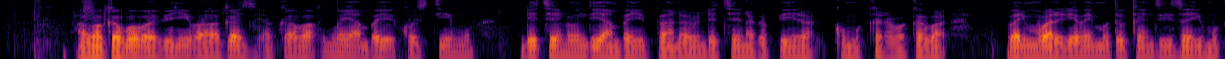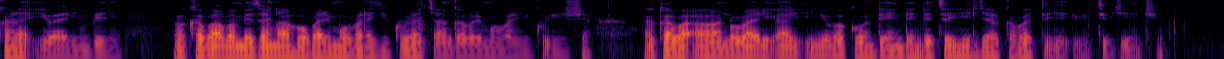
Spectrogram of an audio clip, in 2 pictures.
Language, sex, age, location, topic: Kinyarwanda, female, 18-24, Kigali, finance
